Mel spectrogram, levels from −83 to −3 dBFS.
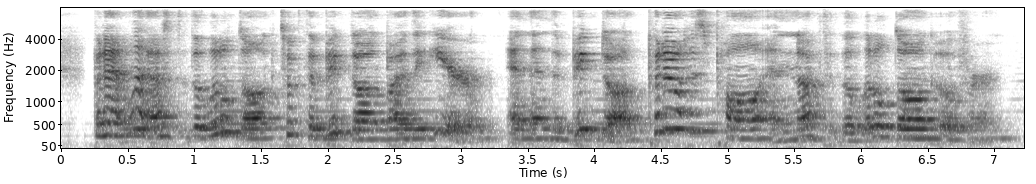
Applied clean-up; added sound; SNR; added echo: neural separator model SepFormer DNS4.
